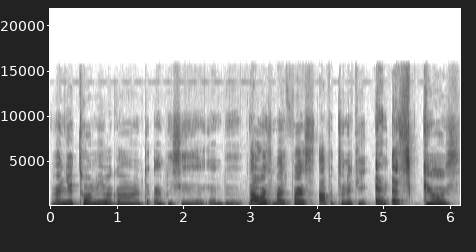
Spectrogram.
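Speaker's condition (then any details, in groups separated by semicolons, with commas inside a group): Hearing impairment; past speech impediment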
